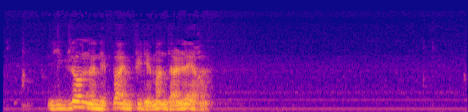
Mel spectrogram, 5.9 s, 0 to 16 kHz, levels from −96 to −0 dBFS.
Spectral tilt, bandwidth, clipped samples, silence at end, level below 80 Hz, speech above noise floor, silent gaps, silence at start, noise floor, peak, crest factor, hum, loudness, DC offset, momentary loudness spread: -11 dB/octave; 4 kHz; under 0.1%; 3.25 s; -54 dBFS; 40 dB; none; 0.6 s; -57 dBFS; -4 dBFS; 18 dB; none; -18 LUFS; under 0.1%; 9 LU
